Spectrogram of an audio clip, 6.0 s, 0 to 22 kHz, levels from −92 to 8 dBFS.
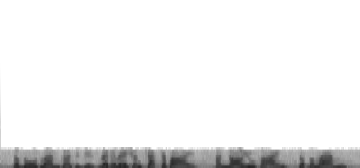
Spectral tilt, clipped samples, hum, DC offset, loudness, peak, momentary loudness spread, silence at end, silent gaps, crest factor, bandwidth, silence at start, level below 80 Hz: -16.5 dB/octave; under 0.1%; none; 1%; -16 LUFS; -2 dBFS; 8 LU; 0.1 s; none; 14 dB; 2.6 kHz; 0.1 s; -44 dBFS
